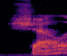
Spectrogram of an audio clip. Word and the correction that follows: shale: Shale. – Okay, you said shell. – Shale. I have a really hard time pronouncing that. I am sorry. It's not shell. It's shale.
